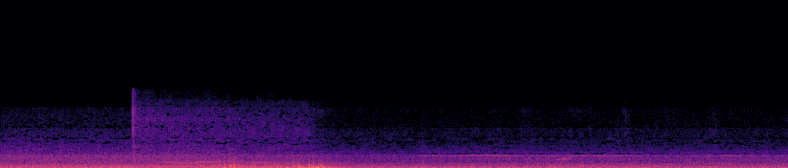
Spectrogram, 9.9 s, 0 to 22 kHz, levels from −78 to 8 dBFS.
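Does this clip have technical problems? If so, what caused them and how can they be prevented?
Yes. All the way through, the sound has a dull, smeared top end with nothing above about 10.6 kHz, plus two layers of compression grit at once: a swirly, watery texture alongside a grainier, warbly one. That's likely transcoding between lossy codecs, which fits a very low-rate HE-AAC encode around 16 kbit/s that was then re-encoded to Vorbis at roughly 31 kbit/s. The second encoder wasted its bits reproducing the first one's junk, kept that early band limit, and stacked its own artefacts on top. To prevent it, keep a lossless master and encode to each delivery format directly from that, never from another lossy file.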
